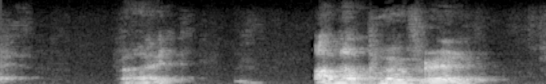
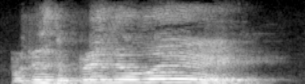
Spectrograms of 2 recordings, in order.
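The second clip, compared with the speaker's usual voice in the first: louder, higher, angry push; angry demo; 11 semitones higher, 7 dB louder than usual. Shown as a demonstration. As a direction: raise the voice as if angry at the client. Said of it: "I'm angry now".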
